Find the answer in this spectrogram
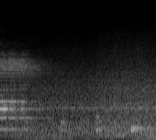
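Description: A loud, steady, horn-like tone held at one pitch that cuts off about half a second in, leaving a faint hum.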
